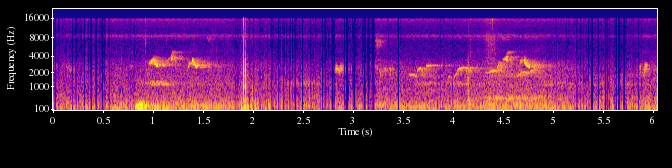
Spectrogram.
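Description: Near silence outdoors with a few faint, short bird chirps. A soft low thump and a sharp click come in the first two seconds.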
